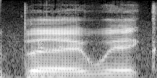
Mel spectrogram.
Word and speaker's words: Berwick: the same it's Justified is this the way to Berwick on Tweed um well they want to call it Beric don't they but they don't know how it's spelled um okay so that's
